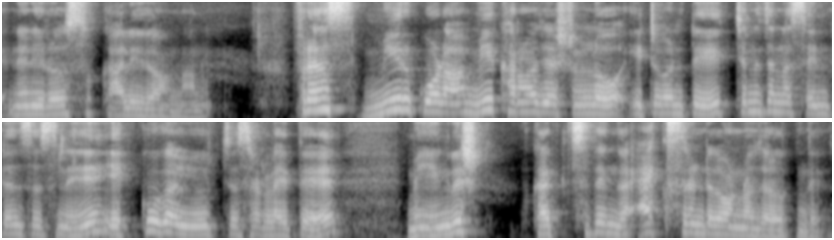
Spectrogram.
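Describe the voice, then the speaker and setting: A man teaching spoken English, saying each short phrase slowly and clearly, then explaining it in a quicker flow. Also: fairly high pitch, dark tone.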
